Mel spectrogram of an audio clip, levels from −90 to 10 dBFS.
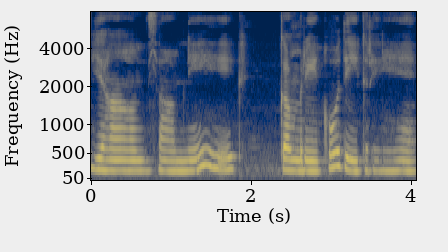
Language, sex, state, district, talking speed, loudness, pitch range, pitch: Hindi, male, Chhattisgarh, Raipur, 135 wpm, -17 LUFS, 180-205 Hz, 190 Hz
